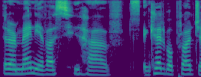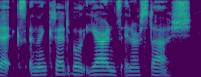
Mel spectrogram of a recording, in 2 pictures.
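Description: A woman hosting a podcast, chatty and hesitant with lots of ums and restarts, sounding croaky and congested from a cold. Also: low-pitched, fairly even intonation, normal speed, no room sound, studio quality. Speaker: podcast host. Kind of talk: casual podcast sign-off.

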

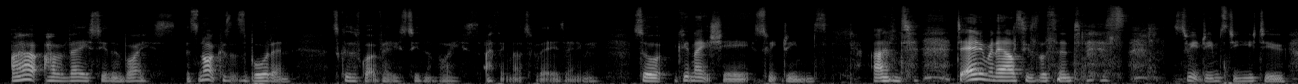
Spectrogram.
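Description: A woman hosting a craft podcast in a chatty, rambling way, full of ums and restarts, her voice going hoarse. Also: low voice, a bit bright. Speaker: podcast host. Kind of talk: casual podcast chat.

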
